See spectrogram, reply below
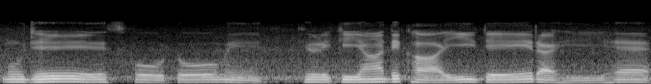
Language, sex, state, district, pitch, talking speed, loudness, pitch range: Hindi, male, Madhya Pradesh, Katni, 115 Hz, 85 wpm, -17 LUFS, 110-120 Hz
